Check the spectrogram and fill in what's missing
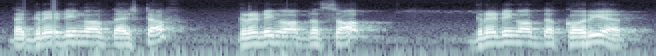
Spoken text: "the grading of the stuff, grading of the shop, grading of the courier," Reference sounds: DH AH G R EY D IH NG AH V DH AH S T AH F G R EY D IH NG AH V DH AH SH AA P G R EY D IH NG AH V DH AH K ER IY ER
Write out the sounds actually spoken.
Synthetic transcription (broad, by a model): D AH G R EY D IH NG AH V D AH S T AH F G R EY D IH NG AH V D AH S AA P G R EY D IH NG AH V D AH K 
